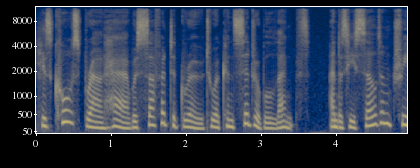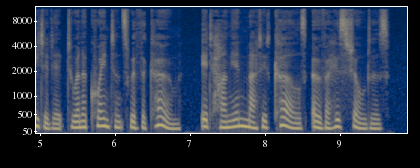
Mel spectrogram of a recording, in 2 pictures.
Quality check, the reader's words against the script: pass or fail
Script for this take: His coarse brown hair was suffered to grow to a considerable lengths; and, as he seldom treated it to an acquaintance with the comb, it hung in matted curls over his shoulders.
pass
